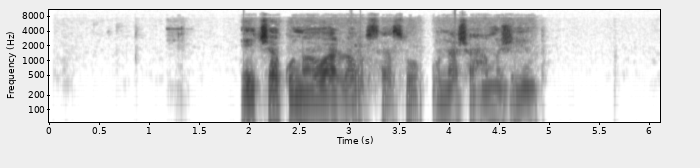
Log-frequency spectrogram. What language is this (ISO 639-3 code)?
cjk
